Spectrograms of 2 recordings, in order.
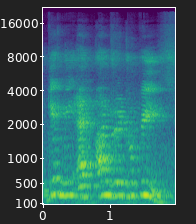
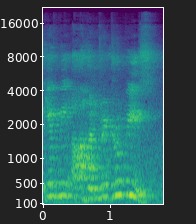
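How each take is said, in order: First: HUNDRED as 'undred after an; dropped h. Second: HUNDRED with its h pronounced; sounded h. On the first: Retold or imitated. Teacher imitating the Britishers' speech, dropped h in hundred. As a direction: leave the h off hundred. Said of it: "used to avoid pronouncing the h sound". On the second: Shown as a demonstration. Teacher gives the sentence they had to say, h sounded in hundred. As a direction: say a hundred with an audible h. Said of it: "If they have to say".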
